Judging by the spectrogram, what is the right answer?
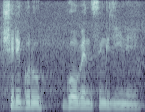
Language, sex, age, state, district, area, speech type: Punjabi, male, 18-30, Punjab, Mansa, urban, spontaneous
